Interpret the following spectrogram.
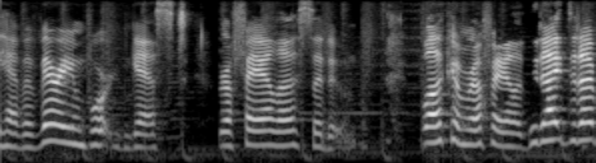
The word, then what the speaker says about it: Raffaella Sadun: I'm Raffaella Sadun, and today we have a very important guest, Raffaella Sadun. Welcome, Raffaella. Did I pronounce it correctly?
